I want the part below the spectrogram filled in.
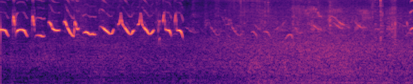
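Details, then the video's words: Guyanese bird race at Lusignan bird ground: a lesser seed finch (towa towa) delivers a rapid phrase of looping whistled notes for about two seconds, then fainter notes over crowd murmur and spoken counts. "TOWA TOWA BIRD RACE AT LUSIGNAN BIRD GROUND"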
